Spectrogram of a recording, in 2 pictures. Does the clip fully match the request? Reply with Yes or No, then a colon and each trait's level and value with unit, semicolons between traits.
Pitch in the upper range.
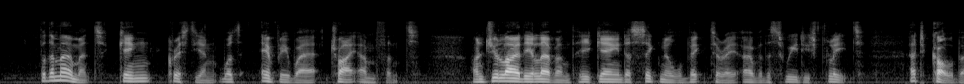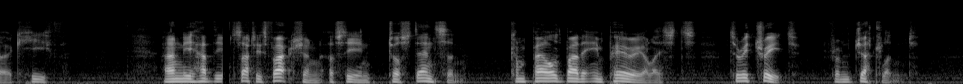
No: low, 120 Hz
